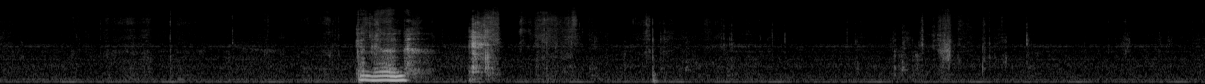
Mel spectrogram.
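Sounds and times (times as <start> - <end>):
paper and card rustling: 4.7 - 7.8, 8.5 - 10.2.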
